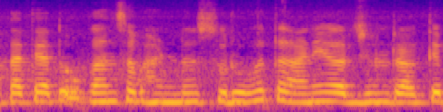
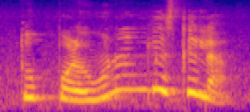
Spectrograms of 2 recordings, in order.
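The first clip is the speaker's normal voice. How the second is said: high, loud disbelieving cry; shocked; 6 semitones higher, 4 dB louder than usual. A narrator's reading. Arjun sir hearing of the elopement, high and loud shock. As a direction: hit it with outraged disbelief.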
